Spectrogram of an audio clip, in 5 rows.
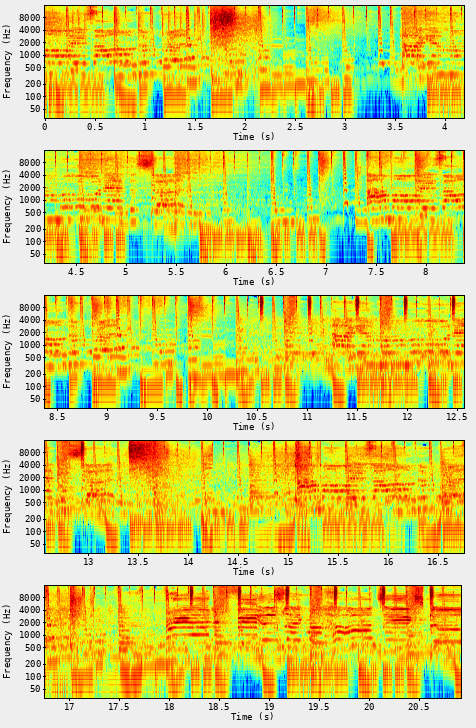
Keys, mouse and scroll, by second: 1.8 right click, 2.9 right click, 6.2-7.4 drag, 7.4 right drag, 7.6-10.4 drag, 11.3 right drag, 12.3 right click, 13.9 right drag, 15.0-15.4 right drag, 16.2 right click, 18.1-20.9 drag.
